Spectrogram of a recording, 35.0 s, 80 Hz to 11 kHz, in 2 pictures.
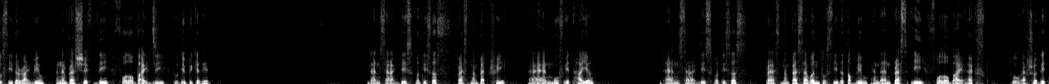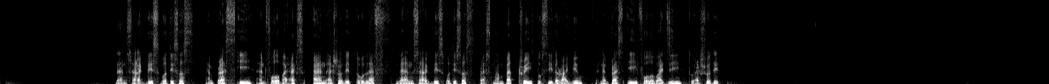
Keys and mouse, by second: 0.8 ctrl+z, 0.8 shift+d, 1.6 shift+d, 5.2-5.7 middle drag, 6.7 click, 8.0 KP_3, 8.6 shift+middle click, 9.2 g, 11.9 click, 13.3 KP_7, 15.1 e, 18.6 middle click, 19.4 shift+middle click, 19.4 shift+click, 20.0 click, 21.4 e, 24.6 click, 26.0 KP_3, 27.2 shift+click, 27.9 e, 31.3 e, 33.6 e.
